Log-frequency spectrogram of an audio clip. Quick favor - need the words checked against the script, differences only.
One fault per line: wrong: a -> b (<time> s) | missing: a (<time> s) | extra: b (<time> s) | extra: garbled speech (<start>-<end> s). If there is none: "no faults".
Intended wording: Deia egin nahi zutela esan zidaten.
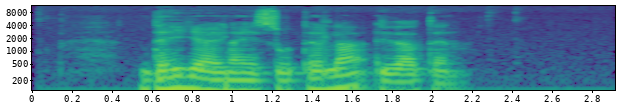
missing: egin (0.9 s)
missing: esan (1.6 s)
